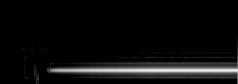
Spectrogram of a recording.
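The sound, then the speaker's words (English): A fire department dispatch paging test tone sounds after a brief silence: a single pure, steady pitch that holds unbroken to the end and swells slightly louder as it sustains. “can it please get a test page with a general tone? Checking tones at station 4.”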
